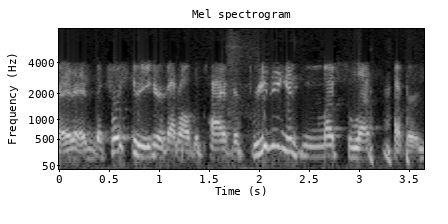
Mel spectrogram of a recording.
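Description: An ordinary speaking voice with an American accent carries lively intonation. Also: woman. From New Jersey. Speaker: sports reporter. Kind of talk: interview.

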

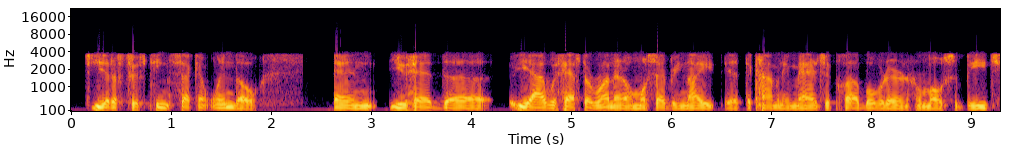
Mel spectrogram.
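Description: A man's very deep, low voice in a Chicago accent, at a moderate pace with fairly even intonation. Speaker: comedian. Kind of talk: casual chat.

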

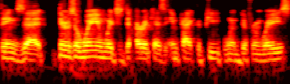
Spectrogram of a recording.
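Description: Heard with a dry, close sound and no echo, a man with an American accent speaks at a fairly quick pace. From New York City, the Bronx. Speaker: film director. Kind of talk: interview.

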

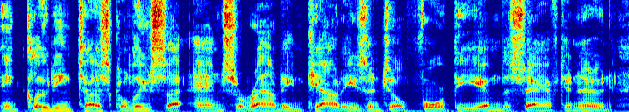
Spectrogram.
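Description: With noticeable background noise behind him, a man speaks at a very deep, low pitch with lively intonation. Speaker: radio news and weather reader. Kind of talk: news reading.

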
